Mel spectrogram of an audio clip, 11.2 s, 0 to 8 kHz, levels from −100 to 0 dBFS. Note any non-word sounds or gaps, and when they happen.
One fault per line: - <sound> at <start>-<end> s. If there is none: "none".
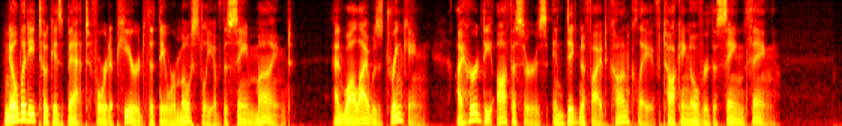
none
